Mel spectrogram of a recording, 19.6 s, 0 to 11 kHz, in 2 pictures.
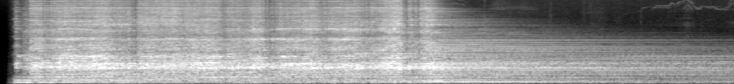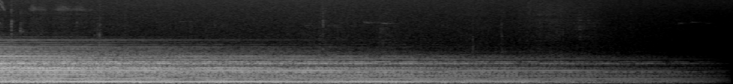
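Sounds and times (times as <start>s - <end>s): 
bowed broken piano string low and slow: 0.1s - 14.4s.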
